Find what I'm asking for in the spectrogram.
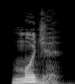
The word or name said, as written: मुझ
